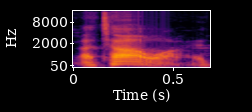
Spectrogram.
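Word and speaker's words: Ottawa: correct first nation's whatever Indian you know native pronunciation is atawa he's correct yeah I ain't doing anything that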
